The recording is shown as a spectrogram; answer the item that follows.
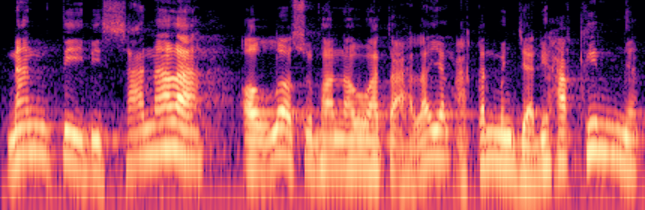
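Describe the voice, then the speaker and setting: A man with a Bantenese accent giving an animated religious lecture, switching into regional dialects as he talks. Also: fairly high pitch, measured pace. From Indonesia. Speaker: preacher. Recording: long hall reverb.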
